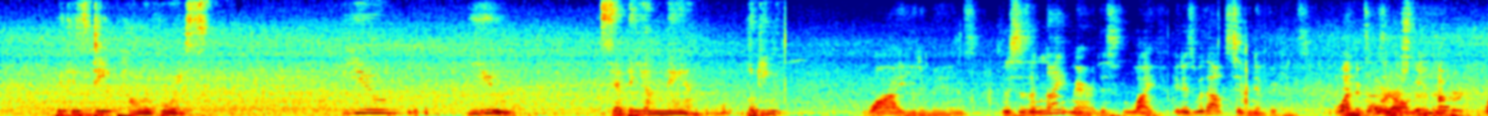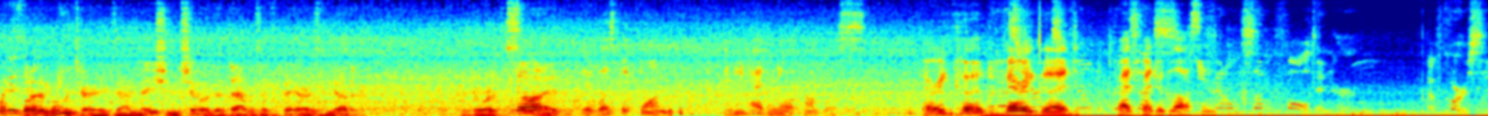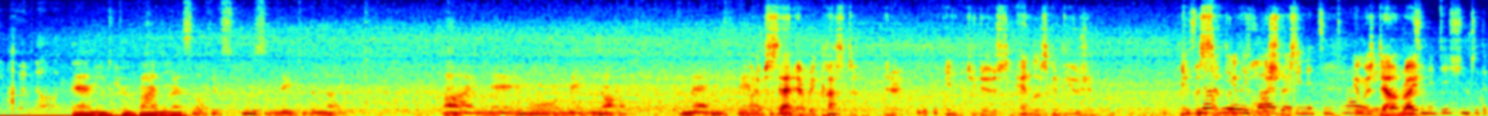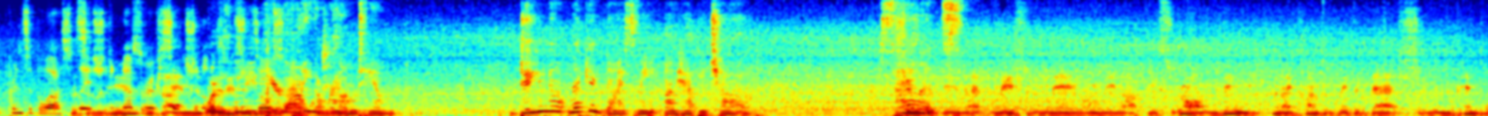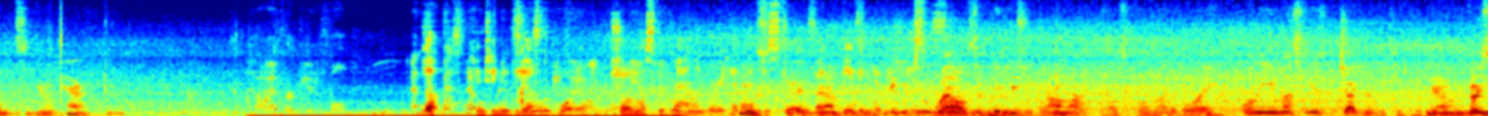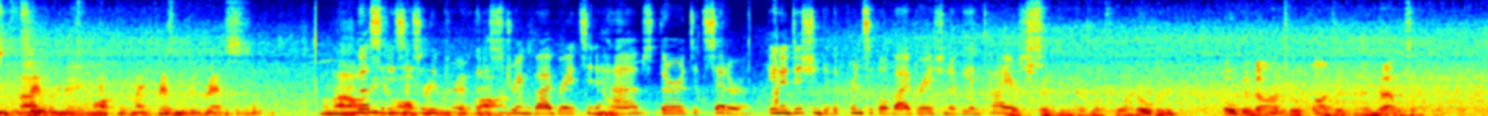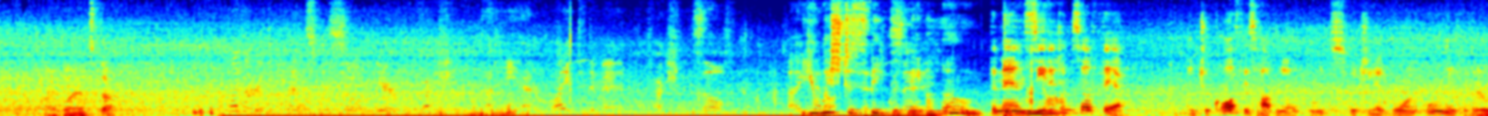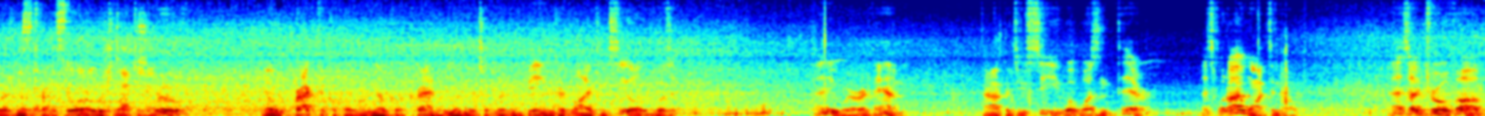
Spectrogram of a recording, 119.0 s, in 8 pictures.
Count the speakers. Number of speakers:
8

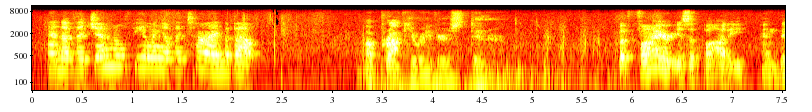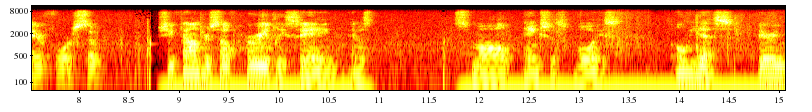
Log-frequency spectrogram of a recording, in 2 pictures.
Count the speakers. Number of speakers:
4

